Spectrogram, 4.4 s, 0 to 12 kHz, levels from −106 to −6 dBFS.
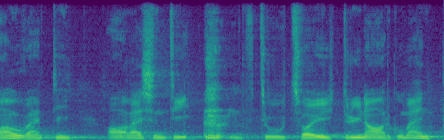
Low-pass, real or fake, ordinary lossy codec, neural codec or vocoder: none; fake; none; vocoder, 24 kHz, 100 mel bands, Vocos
